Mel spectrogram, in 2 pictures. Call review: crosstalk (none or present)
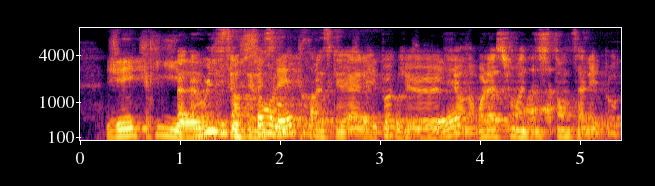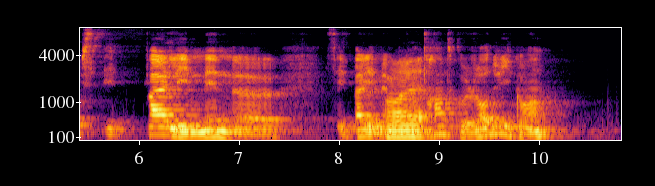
present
